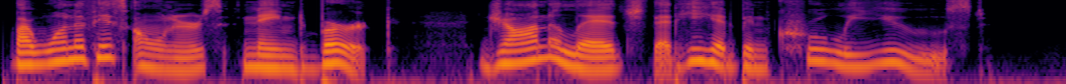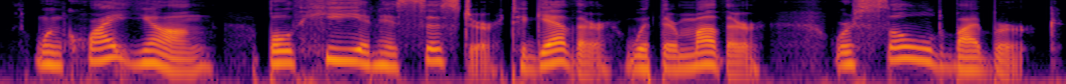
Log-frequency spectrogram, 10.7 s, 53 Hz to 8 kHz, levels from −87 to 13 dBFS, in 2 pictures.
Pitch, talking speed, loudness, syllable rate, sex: 170 Hz, 175 wpm, -21 LUFS, 5.1 syllables/s, female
